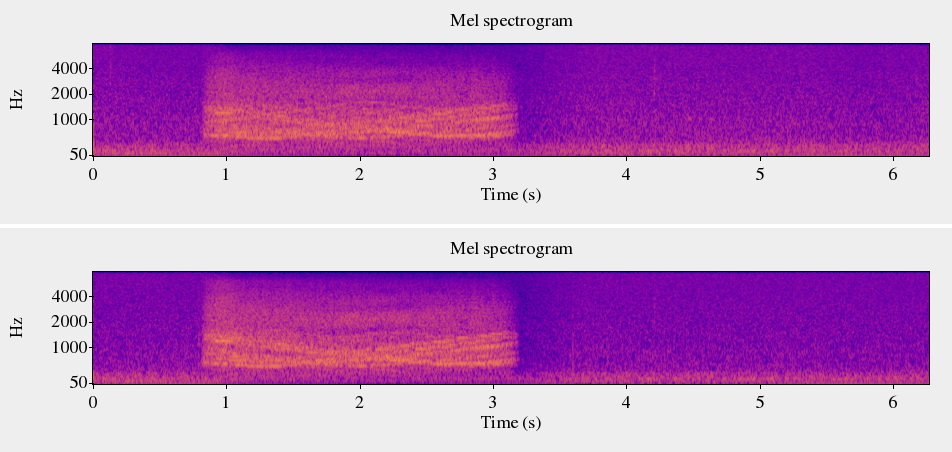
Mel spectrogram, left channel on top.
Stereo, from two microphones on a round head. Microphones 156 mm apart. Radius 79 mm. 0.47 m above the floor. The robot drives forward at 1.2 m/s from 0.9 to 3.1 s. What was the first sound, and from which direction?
Only background noise.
